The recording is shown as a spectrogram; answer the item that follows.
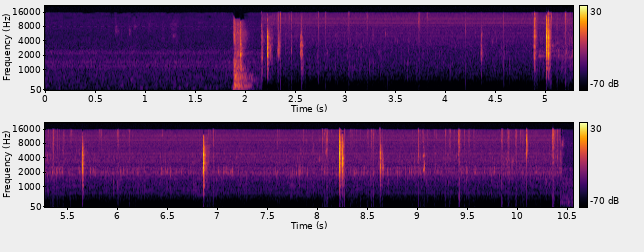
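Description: Scattered sharp taps and knocks on a tabletop from handling a glass of melted candy melts and setting candy-dipped strawberries down. The loudest is a short cluster about two seconds in, followed by single taps every second or so.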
